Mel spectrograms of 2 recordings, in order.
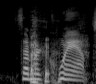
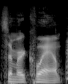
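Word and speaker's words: Summer Qamp: And again, it's Summer Camp with a Q. – Summer Camp with a Q. Yeah, yes. I said it's hard to pronounce. – It's Summer Quamp. – Summer Quamp.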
